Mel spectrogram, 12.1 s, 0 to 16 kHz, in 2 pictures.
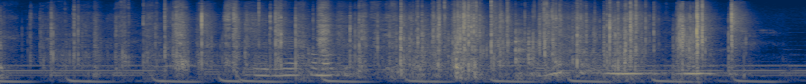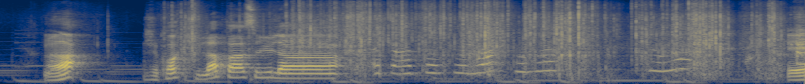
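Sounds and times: plastic foil sachet crinkling: 0.0s - 5.7s, 6.7s - 12.0s.

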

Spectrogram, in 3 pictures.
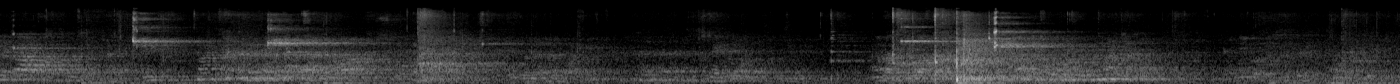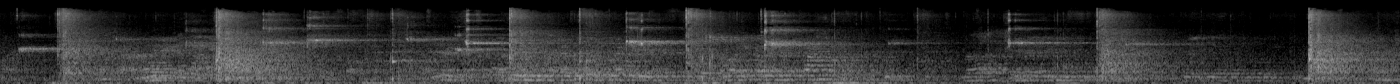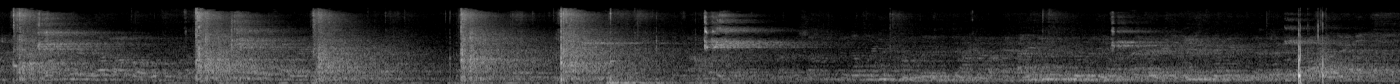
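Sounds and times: rackets striking shuttlecock: 8.3s - 9.9s, 24.9s - 25.5s, 41.0s - 41.4s.

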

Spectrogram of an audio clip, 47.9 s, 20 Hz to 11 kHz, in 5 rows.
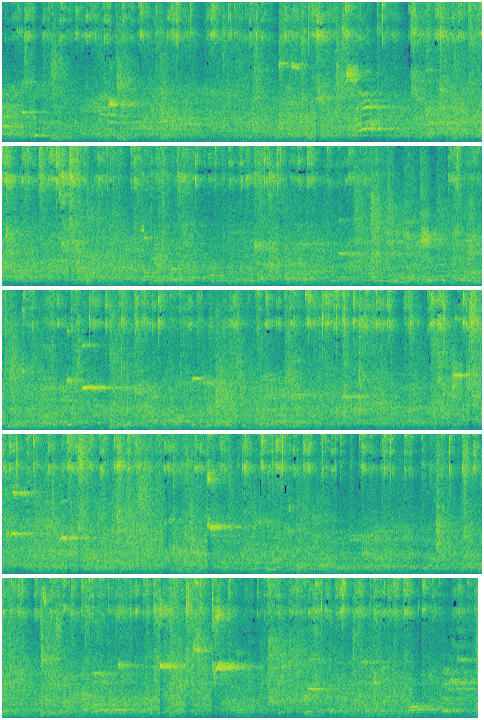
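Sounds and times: crowd chatter: 0.0s - 47.9s.

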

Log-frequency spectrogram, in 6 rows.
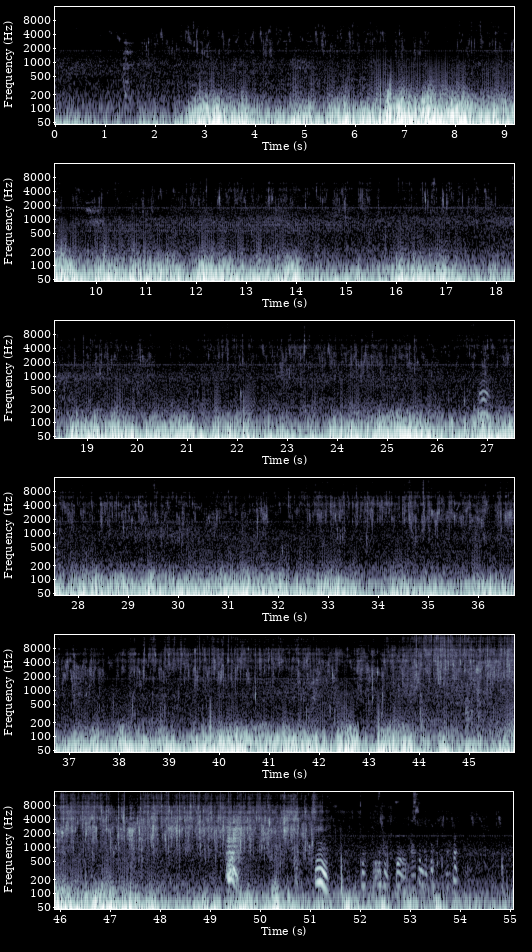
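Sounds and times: water splashing onto soil: 1.4s - 55.0s.

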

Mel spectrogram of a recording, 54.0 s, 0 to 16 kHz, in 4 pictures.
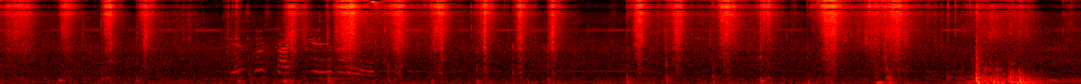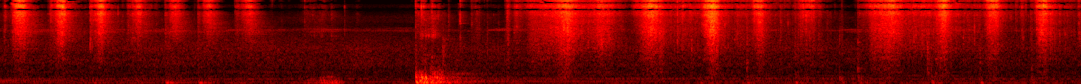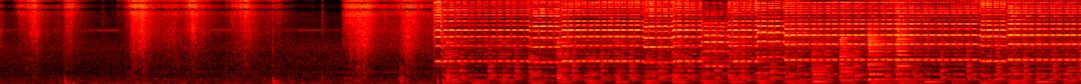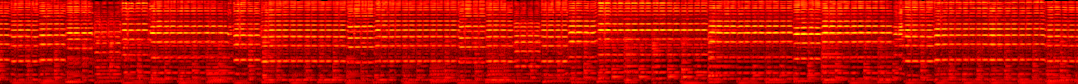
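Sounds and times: broom sweeping dry leaves: 0.0s - 7.2s, 7.8s - 17.0s, 19.8s - 47.8s
violin music: 32.4s - 54.0s.

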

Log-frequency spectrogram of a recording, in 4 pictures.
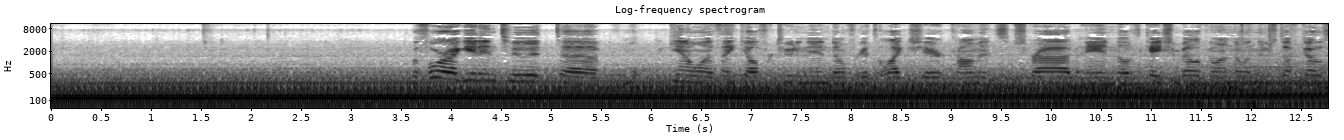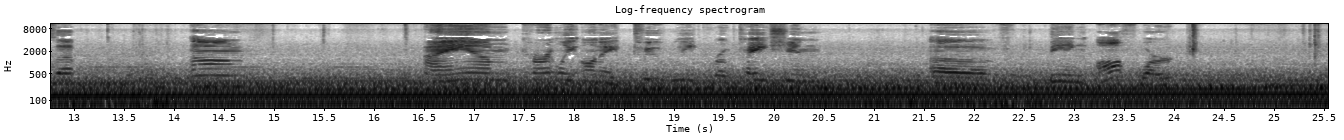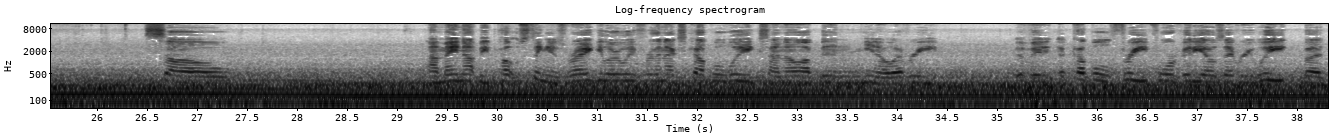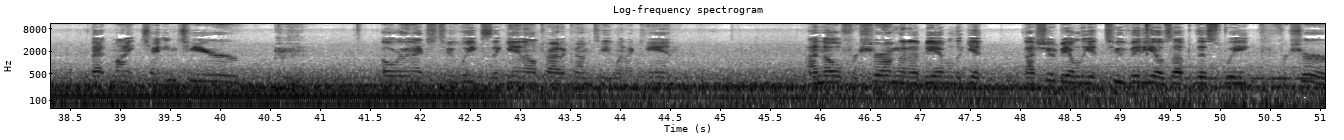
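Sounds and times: car engine drone: 0.0s - 51.0s
road noise: 0.0s - 51.0s
man talking: 3.6s - 13.1s, 14.1s - 14.9s, 16.3s - 20.6s, 21.5s - 24.2s, 26.4s - 27.4s, 29.3s - 34.4s, 35.2s - 40.8s, 41.6s - 44.6s, 45.9s - 51.0s.

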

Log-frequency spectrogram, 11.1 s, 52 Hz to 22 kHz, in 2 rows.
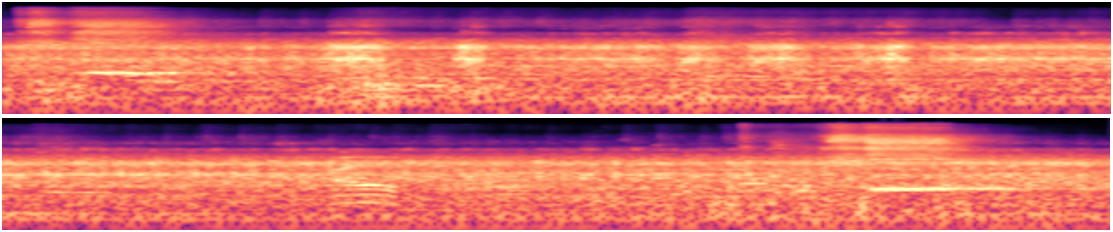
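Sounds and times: diesel truck engine running: 0.0s - 11.0s
air brake hiss: 0.1s - 1.0s.

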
